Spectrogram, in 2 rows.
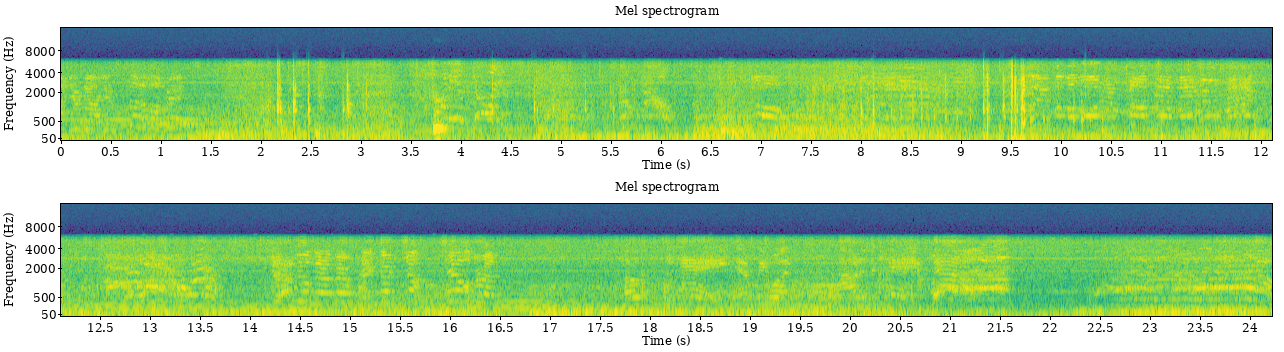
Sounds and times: Speech: 0:06.9 - 0:07.3, 0:09.6 - 0:16.5, 0:17.8 - 0:21.6.

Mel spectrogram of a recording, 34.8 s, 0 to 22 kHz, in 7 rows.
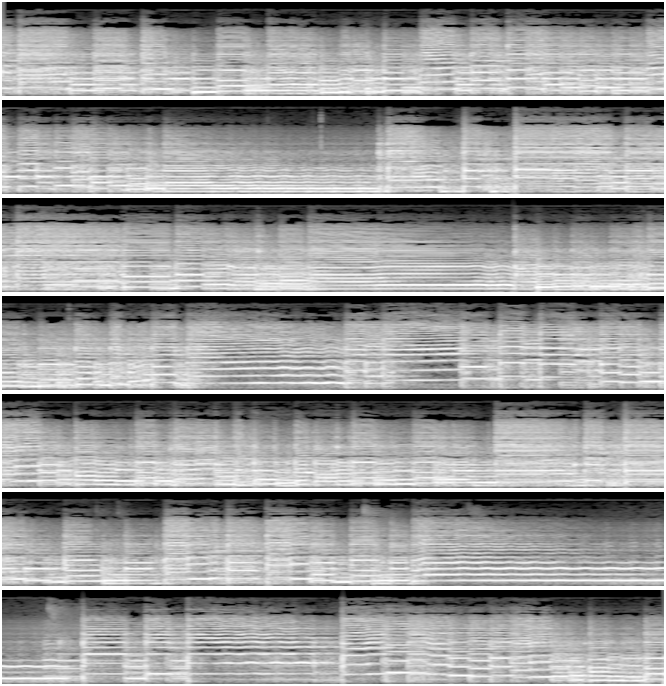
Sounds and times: Music: 0:00.0 - 0:34.7.

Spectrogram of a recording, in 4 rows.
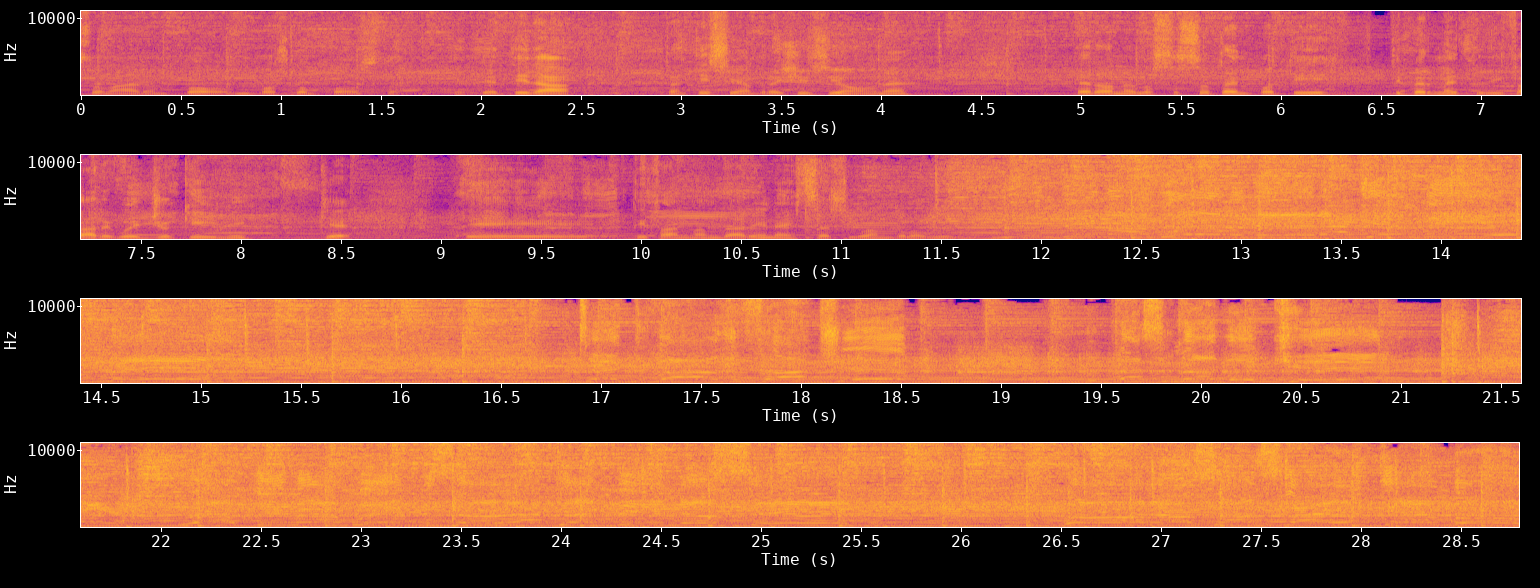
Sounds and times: Punk rock: 0:00.0 - 0:09.1, 0:09.7 - 0:28.7.

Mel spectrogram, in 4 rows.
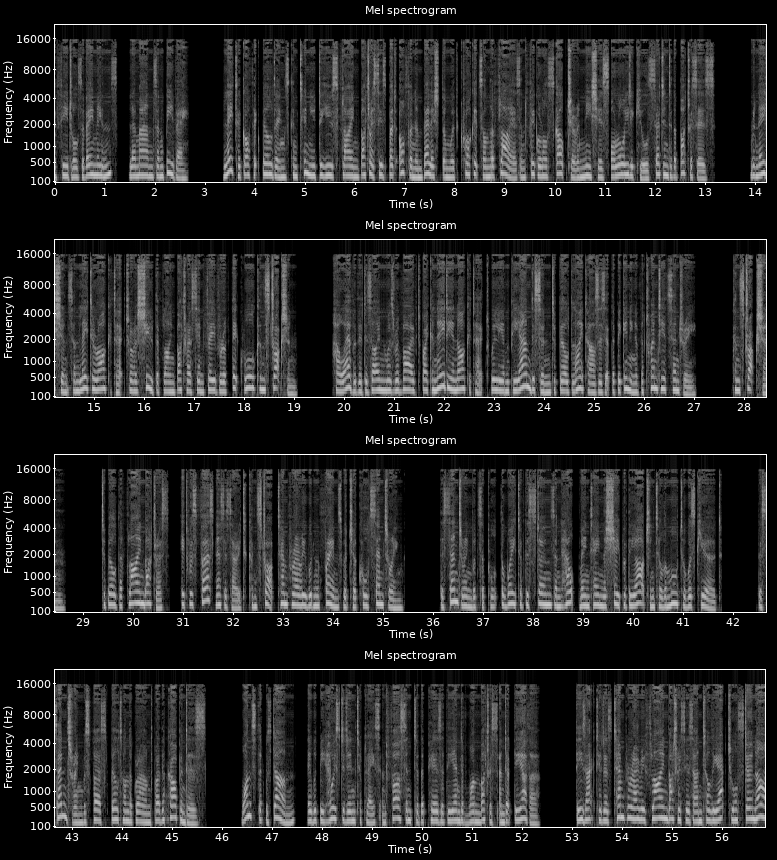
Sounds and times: Speech: 0:00.0 - 0:02.7, 0:03.4 - 0:13.2, 0:13.9 - 0:19.1, 0:19.8 - 0:27.1, 0:27.8 - 0:28.7, 0:29.4 - 0:35.4, 0:36.2 - 0:41.8, 0:42.5 - 0:45.7, 0:46.4 - 0:52.4, 0:53.1 - 0:56.8.

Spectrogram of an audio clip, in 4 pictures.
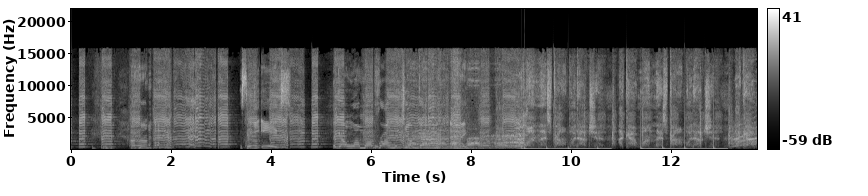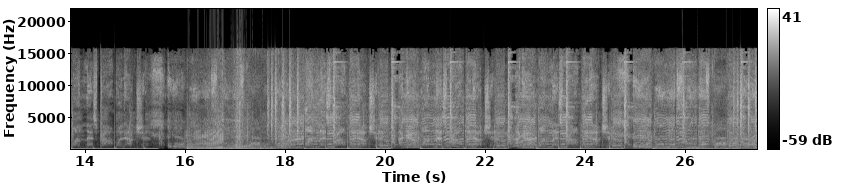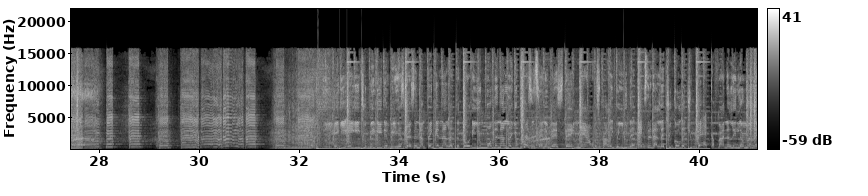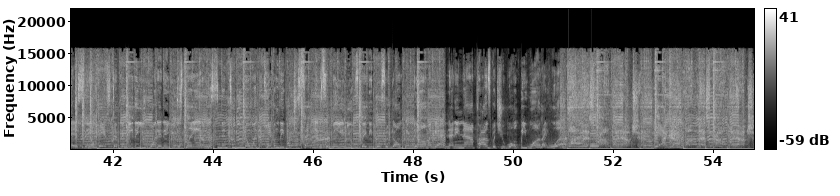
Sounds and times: Music: 0:00.0 - 0:50.3, 0:50.9 - 0:54.8.

